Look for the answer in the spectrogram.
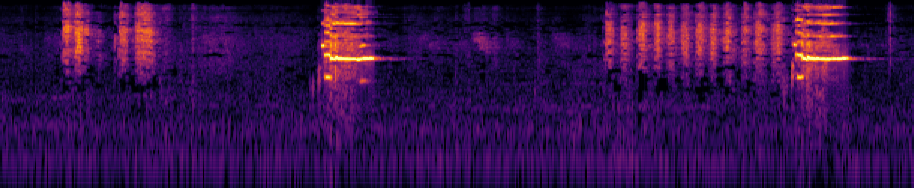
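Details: Captive common hill myna, a talking bird, giving harsh, rasping chatter in quick bursts, twice ending in a loud, clear whistle that drops and then holds steady; no other sounds intrude.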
